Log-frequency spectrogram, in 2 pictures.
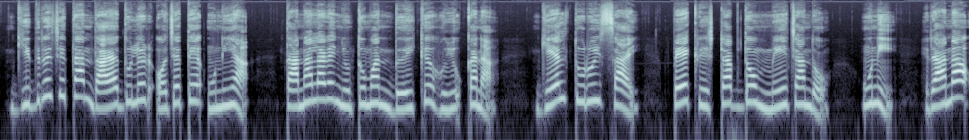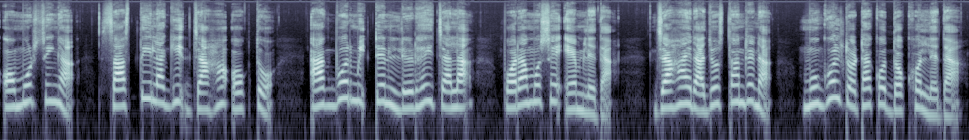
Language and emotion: Santali, neutral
